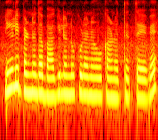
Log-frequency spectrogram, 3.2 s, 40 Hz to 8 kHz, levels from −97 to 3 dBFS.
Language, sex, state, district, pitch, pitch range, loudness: Kannada, female, Karnataka, Bangalore, 230 Hz, 210-240 Hz, -15 LUFS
